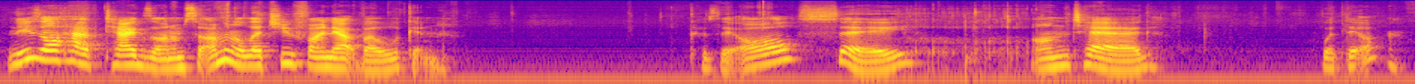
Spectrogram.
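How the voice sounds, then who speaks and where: A woman's voice: on the low side, expressive, normal speed, fairly bright tone. A woman hosting a casual tea tasting, cheerfully calling out each round and the results. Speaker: host running the tasting.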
